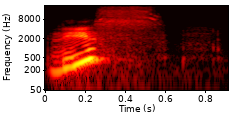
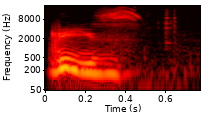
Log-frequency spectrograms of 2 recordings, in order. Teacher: the vowel here should be long, and then the last sound here is not S, it's actually Z, unlike for this. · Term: Z sound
